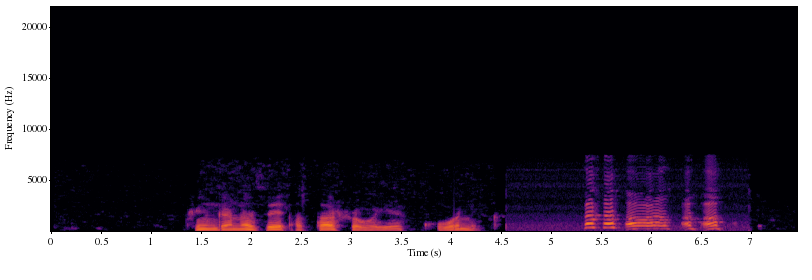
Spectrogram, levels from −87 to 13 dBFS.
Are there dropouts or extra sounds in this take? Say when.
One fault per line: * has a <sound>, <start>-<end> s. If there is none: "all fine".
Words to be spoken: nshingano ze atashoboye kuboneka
* has a laugh, 5.3-6.9 s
